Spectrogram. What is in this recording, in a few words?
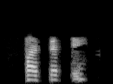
Sheriff, Maricopa County P25; Shrf Lakes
